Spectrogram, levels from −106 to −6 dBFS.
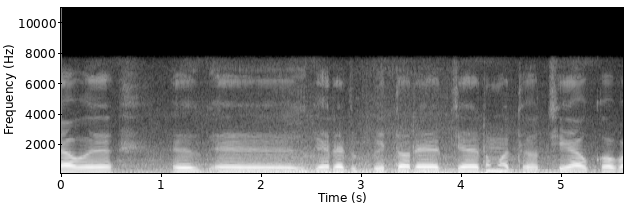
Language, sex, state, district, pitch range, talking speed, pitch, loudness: Odia, male, Odisha, Malkangiri, 120-130 Hz, 115 wpm, 125 Hz, -13 LUFS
